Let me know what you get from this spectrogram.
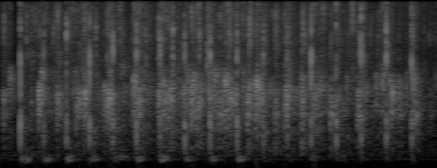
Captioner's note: applause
